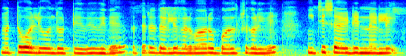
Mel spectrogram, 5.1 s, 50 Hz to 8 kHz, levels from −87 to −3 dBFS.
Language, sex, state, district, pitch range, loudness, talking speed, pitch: Kannada, female, Karnataka, Bidar, 225-250 Hz, -15 LUFS, 155 wpm, 235 Hz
